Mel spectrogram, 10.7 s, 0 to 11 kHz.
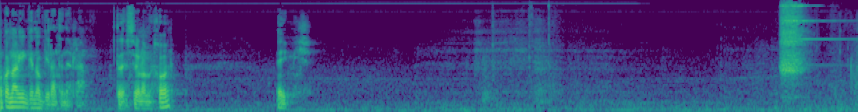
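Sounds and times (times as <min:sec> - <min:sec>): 
speech: 0:00.0 - 0:02.3, 0:03.4 - 0:03.9
bright metallic doorbell chime: 0:09.7 - 0:10.7.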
